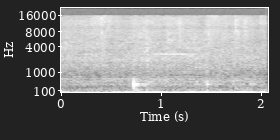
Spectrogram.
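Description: Faint soft scrapes and light knocks of a silicone spatula working thick chocolate mousse-like mixture out of a plastic mixer bowl into a plastic tub, over a low steady hum.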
